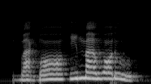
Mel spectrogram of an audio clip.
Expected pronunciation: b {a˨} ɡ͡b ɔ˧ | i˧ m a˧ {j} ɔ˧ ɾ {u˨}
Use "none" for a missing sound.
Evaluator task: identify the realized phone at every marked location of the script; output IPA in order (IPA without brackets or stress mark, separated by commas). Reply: a˨, w, u˨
